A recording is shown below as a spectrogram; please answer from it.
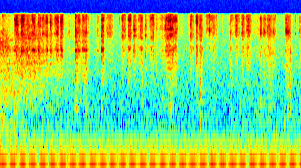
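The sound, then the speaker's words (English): Someone writes notes by hand, the faint scratchy strokes coming in quick irregular bursts over a steady low hum. “Just writing some things down, that's all.”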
